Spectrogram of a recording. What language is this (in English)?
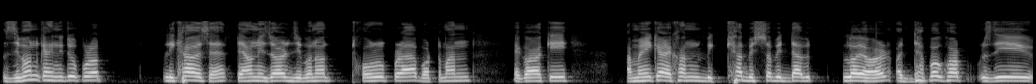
Assamese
